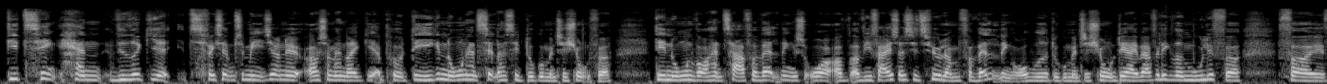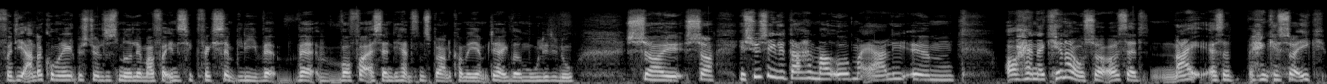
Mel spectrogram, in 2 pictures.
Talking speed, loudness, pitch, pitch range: 230 wpm, -19 LUFS, 200 Hz, 185-225 Hz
